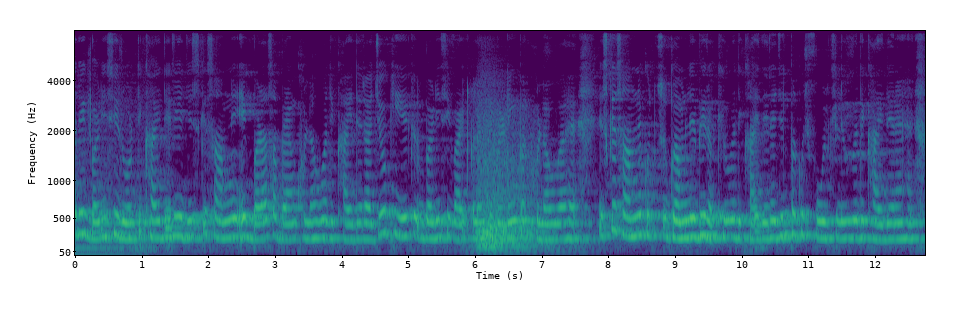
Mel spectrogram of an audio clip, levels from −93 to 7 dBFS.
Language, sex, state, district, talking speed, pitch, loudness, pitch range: Hindi, female, Chhattisgarh, Raigarh, 250 wpm, 230 Hz, -31 LUFS, 220-250 Hz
